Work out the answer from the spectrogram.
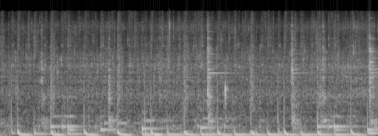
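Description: Firm tofu slices sizzling as they fry in hot oil in a stainless steel pot, while a slotted metal spatula turns them over, clicking and scraping against the pot.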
